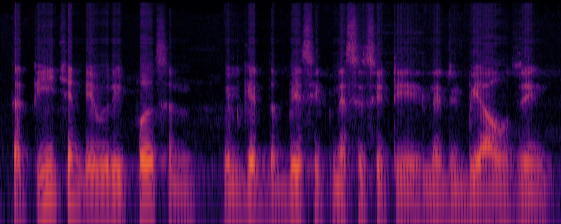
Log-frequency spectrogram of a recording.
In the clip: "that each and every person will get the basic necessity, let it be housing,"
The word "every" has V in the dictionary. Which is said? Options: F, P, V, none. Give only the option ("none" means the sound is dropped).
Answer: V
